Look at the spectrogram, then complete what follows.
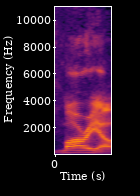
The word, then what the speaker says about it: Mario: originality right you know Mario you say it's Italian the A you know I don't believe anybody from Italy will ever tell you a is pronounced a mah nobody's doing ma in Italy. It's it's it's ma. Yeah. Right. So it's it's Mario.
